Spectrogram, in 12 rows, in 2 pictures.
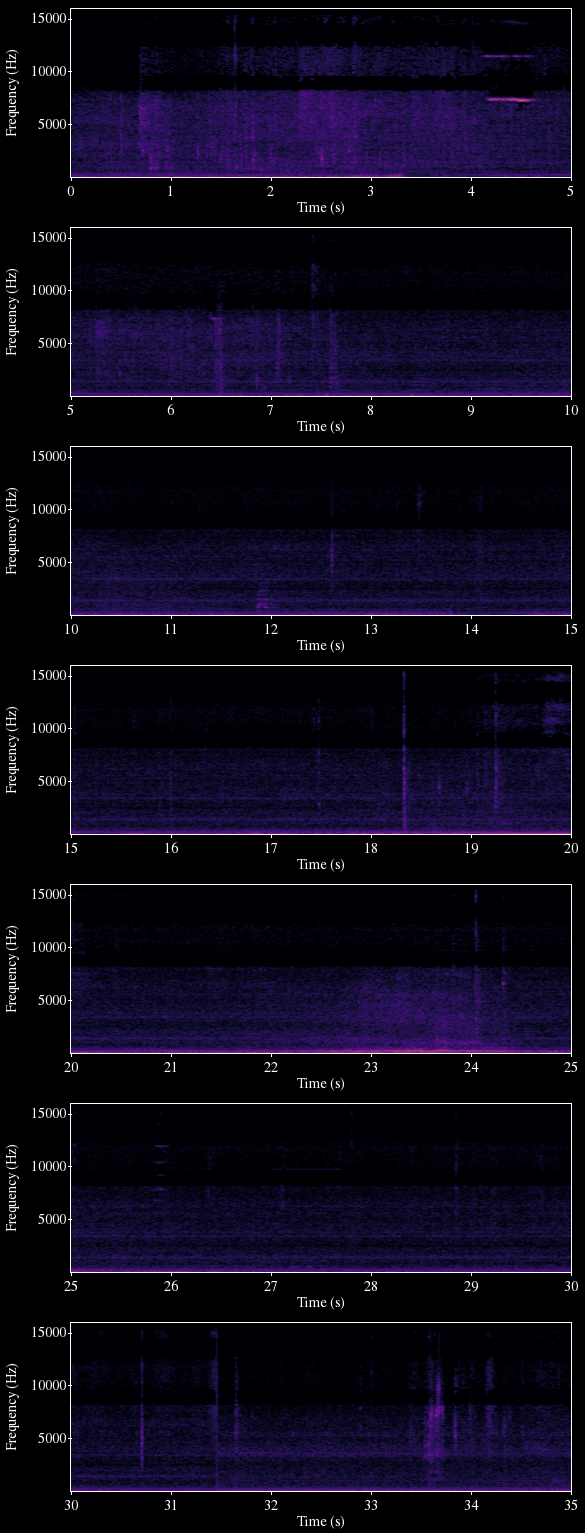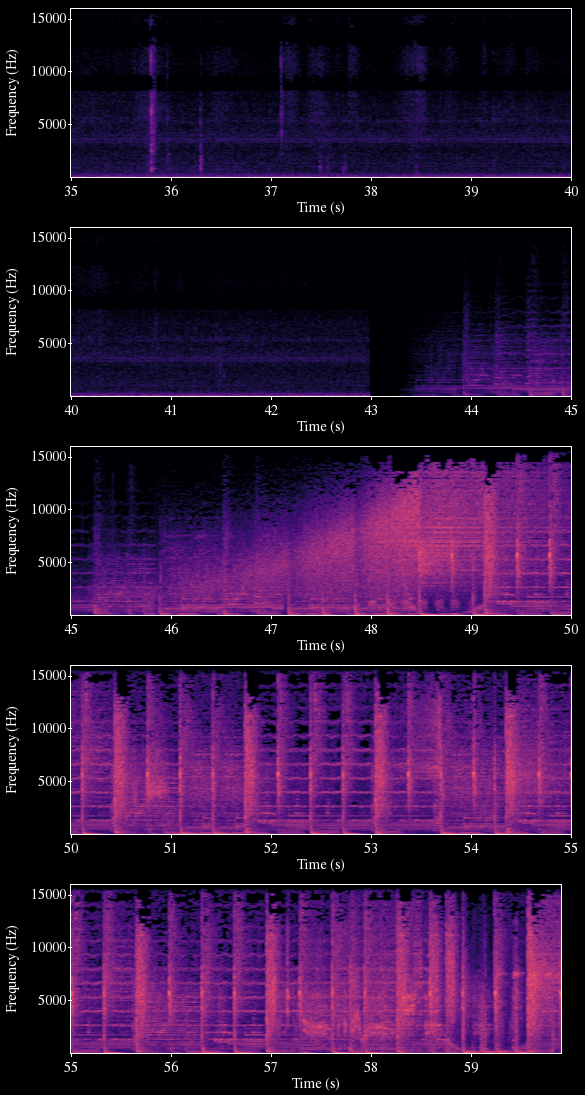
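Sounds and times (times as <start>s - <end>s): minivan engine idling: 0.0s - 43.0s, 44.8s - 59.9s.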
